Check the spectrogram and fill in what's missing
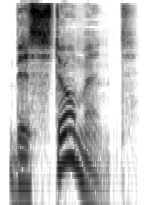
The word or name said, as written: bestowment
